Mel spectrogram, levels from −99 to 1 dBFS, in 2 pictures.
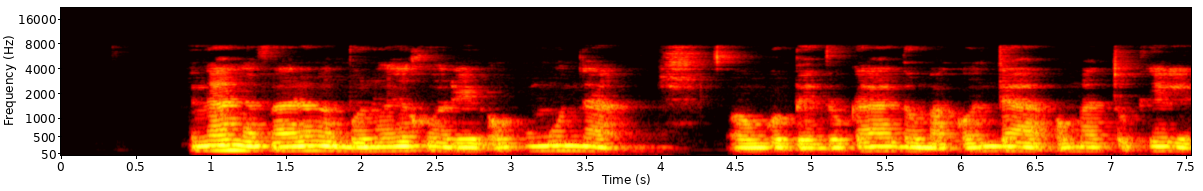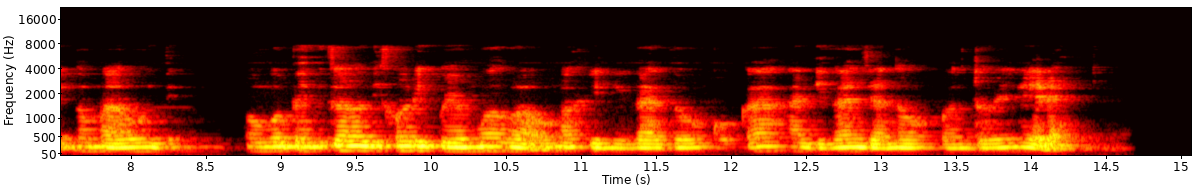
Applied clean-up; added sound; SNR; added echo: none; none; none; reverberation time 0.4 s.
